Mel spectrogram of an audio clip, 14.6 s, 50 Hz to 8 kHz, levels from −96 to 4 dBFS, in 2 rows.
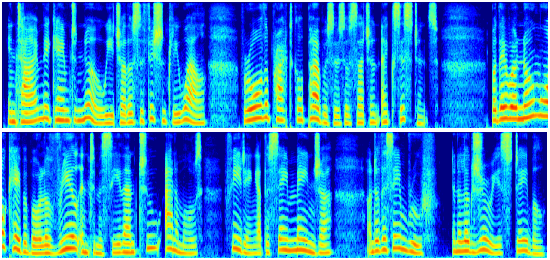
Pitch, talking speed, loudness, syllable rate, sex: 220 Hz, 180 wpm, -20 LUFS, 5.6 syllables/s, female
